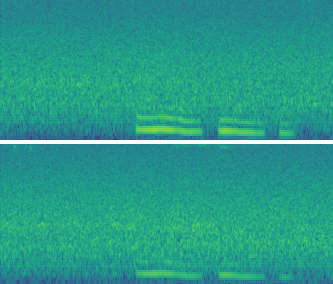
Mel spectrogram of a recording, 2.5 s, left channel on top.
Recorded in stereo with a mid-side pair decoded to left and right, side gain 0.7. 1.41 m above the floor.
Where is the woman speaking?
40° left.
